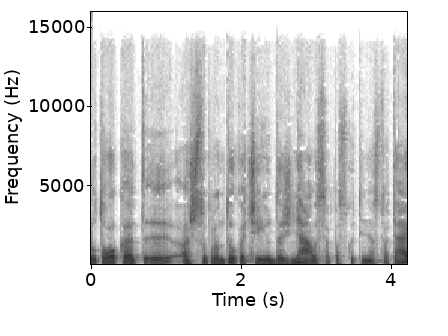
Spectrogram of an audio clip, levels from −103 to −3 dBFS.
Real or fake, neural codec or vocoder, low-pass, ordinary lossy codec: real; none; 14.4 kHz; AAC, 48 kbps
